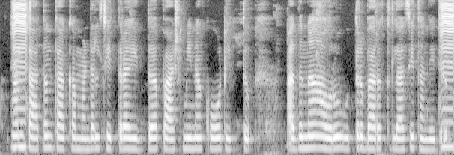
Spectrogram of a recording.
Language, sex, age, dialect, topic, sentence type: Kannada, female, 25-30, Central, agriculture, statement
